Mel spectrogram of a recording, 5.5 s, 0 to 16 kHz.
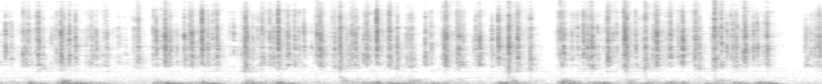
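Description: A MOD-L 60% mechanical keyboard with a black aluminium case, white and black ABS plastic keycaps and linear switches is typed on continuously with the fingertips of both hands. It gives a rapid stream of short, bright clacks with a low thock underneath. The typing pauses briefly around the middle and again near the end.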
